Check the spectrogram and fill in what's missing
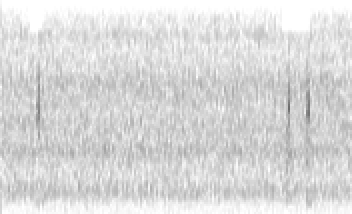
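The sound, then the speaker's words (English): A bus engine idles with a steady, even rumbling drone, slightly muffled and thin, with a few faint clicks scattered over it and no one speaking; the bus has not been running long enough to fill its air tanks. “The bus hasn't been running long enough to fill all the air tanks.”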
